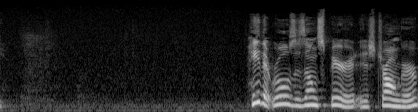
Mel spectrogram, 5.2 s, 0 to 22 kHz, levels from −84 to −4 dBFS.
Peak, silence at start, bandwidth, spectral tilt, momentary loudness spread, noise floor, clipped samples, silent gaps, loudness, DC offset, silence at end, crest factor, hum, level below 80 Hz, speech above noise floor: -8 dBFS; 3.1 s; 18 kHz; -4 dB/octave; 6 LU; -57 dBFS; under 0.1%; none; -25 LUFS; under 0.1%; 0 s; 20 dB; none; -64 dBFS; 33 dB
